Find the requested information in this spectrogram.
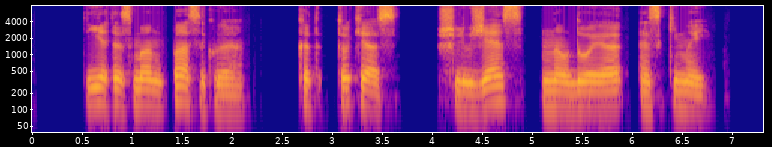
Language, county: Lithuanian, Klaipėda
